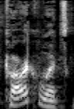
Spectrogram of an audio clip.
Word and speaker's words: Karkiewicz: It is Karkiewicz.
